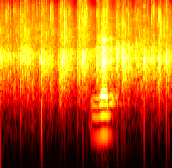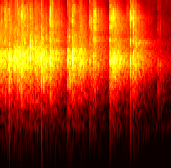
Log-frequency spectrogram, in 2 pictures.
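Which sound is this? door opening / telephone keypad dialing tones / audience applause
audience applause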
